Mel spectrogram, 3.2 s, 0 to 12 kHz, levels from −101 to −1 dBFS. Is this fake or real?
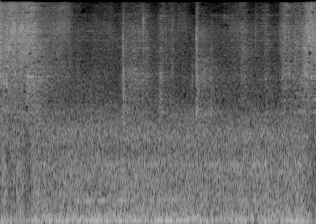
real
